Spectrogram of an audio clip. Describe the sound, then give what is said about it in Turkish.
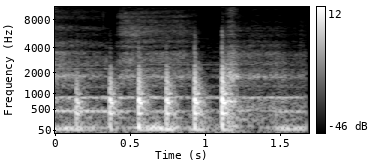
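A quick series of about six firm knocks on a door by police arriving for a raid, evenly spaced, with a steady low hum in the background and no voices. “Polisler geldi galiba. Yine baskına geldiler. Açın! Polis! Arama yapacağız.”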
